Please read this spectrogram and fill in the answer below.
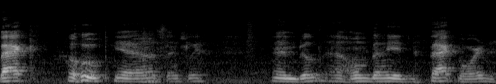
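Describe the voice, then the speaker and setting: Speaking at a very slow pace, a man keeps a monotone, flat intonation at a fairly high pitch. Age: old. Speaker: grandfather. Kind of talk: interview answer. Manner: casual, reminiscing.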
